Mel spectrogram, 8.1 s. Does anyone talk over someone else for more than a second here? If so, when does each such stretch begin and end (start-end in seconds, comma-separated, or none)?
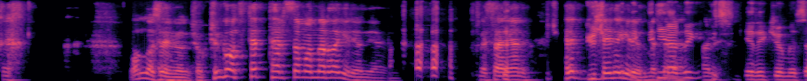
5.0-7.2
